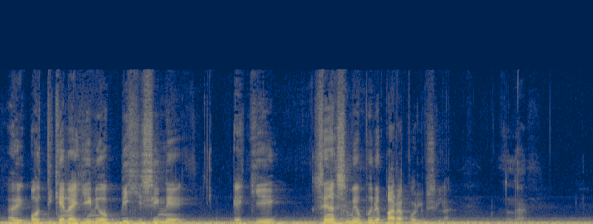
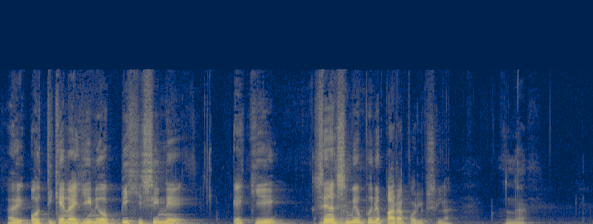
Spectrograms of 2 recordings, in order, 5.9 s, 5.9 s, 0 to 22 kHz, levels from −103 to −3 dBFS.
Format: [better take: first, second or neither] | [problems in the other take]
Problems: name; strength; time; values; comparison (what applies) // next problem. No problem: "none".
second | low rumble; noticeable; throughout; 15 dB below the speech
